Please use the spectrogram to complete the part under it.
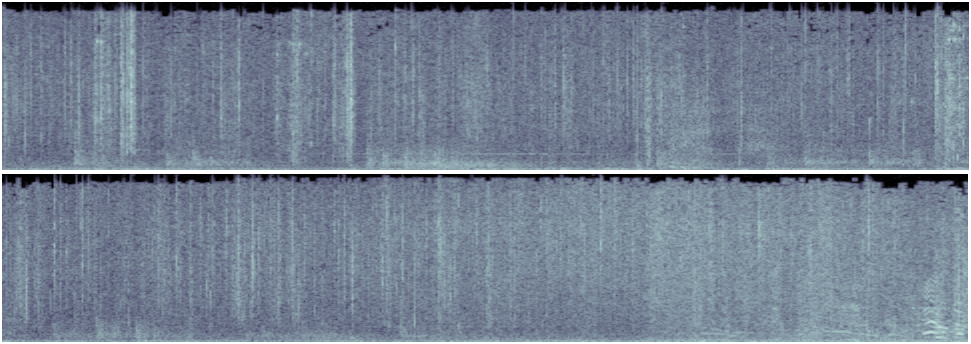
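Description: A large fire crackles and roars as it burns through wooden buildings.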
